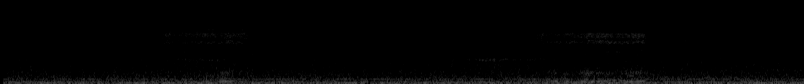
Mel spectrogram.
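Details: Olde English Bulldogge sleeping on his favorite couch, recorded on an iPhone; quiet, rough snoring breaths with soft rasping on each inhalation against a low room hum, about two breaths in eight seconds.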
